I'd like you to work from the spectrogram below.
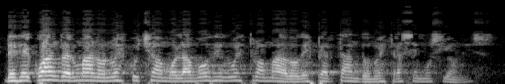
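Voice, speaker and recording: A man preaching a sermon, emphatic and deliberate, repeating phrases and swinging between loud exclamations and hushed low passages. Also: steady tone, low-quality recording.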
